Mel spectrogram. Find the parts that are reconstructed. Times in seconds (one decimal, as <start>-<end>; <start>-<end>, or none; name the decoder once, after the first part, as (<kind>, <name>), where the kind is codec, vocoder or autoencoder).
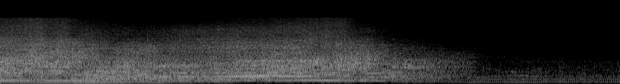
0.0-6.2 (codec, SNAC)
